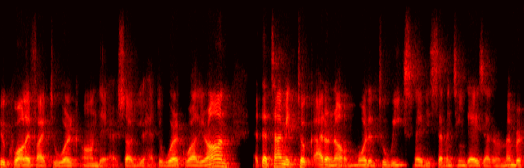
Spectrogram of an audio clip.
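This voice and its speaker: The speaker, in a German accent, goes at a fairly quick pace with hardly any pauses and ordinary pitch variation. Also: man, fairly low pitch for a man. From Germany, later Brazil. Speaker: company executive. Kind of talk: interview.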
